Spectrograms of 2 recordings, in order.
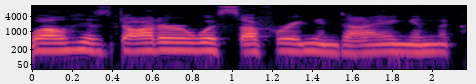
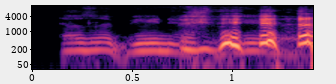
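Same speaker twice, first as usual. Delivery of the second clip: put-on hoarse gravelly voice, louder; 6 dB louder than usual. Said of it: "the very hoarse, uh, like you guys said, the Batman voice".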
